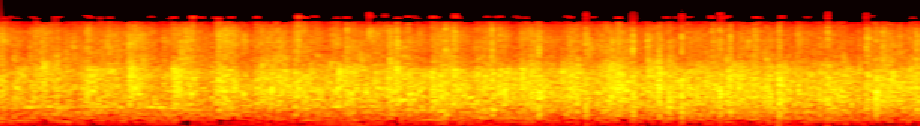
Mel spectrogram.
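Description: Large audience applauding steadily: a dense, even clatter of many hands clapping.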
